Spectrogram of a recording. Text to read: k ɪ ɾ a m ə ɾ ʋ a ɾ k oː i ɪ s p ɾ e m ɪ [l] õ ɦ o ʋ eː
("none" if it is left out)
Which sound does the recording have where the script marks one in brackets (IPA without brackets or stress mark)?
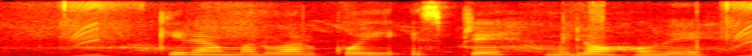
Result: l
